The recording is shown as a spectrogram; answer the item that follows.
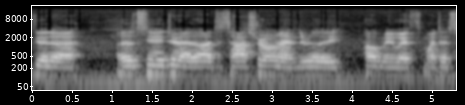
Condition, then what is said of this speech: Brain injury. And what I think is really incredible is not only can you now talk, but you have been a motivational speaker.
